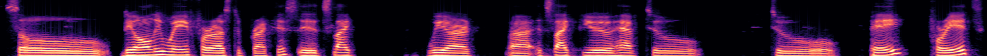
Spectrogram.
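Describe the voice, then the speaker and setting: A man's voice: medium pitch, steady tone, takes it slowly, no echo. A Brazilian man with a Portuguese accent, a native Portuguese speaker practicing English in a casual online lesson, hesitant with many fillers and restarts. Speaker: English learner.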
